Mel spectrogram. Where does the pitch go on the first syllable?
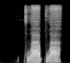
high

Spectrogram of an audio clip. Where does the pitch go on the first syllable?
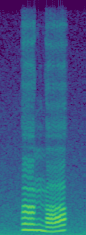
high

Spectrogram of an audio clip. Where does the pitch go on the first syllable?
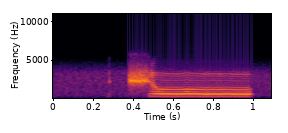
high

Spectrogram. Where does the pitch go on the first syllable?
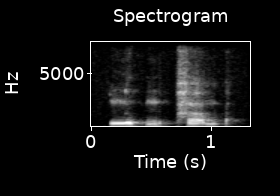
low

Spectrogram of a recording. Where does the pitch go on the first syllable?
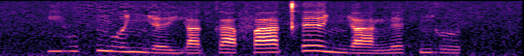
rising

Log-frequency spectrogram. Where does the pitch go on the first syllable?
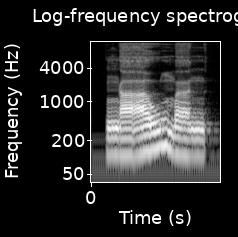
rising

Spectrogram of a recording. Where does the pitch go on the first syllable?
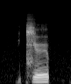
rising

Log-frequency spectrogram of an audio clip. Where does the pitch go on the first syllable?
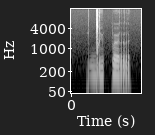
low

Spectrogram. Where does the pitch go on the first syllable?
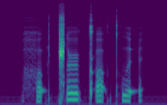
low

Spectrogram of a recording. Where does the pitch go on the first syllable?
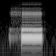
high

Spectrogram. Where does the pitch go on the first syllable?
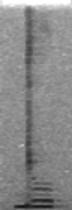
high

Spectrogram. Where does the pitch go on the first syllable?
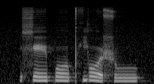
high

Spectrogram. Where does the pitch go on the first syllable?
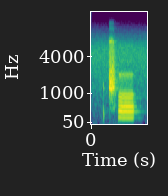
high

